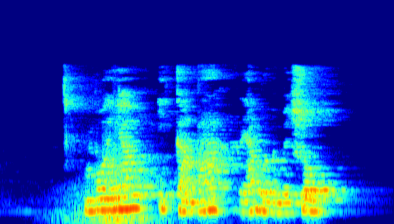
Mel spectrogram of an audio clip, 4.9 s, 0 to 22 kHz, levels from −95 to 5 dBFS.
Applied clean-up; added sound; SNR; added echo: classical method WPE with log-MMSE.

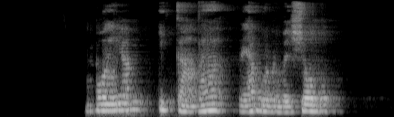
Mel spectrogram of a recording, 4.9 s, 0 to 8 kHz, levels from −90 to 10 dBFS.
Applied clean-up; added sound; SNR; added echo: neural mask model DeepFilterNet 3.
